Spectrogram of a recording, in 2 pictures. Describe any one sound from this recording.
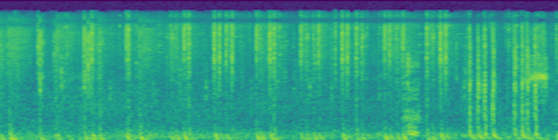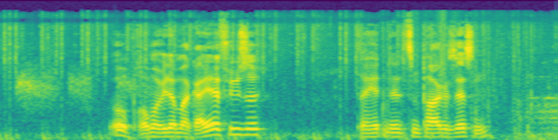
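Horse hooves thud rapidly on sand at a gallop.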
